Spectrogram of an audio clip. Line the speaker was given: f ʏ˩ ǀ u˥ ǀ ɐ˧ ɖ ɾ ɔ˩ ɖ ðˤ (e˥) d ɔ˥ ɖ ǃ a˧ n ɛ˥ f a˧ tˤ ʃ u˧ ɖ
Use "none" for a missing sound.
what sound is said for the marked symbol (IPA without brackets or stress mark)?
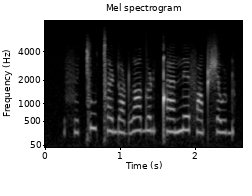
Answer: e˥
